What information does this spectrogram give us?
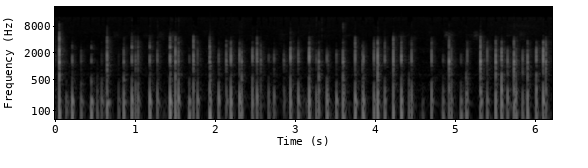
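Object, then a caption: Smartphone in a silicone case. A handheld smartphone in a lilac/purple soft silicone case is tapped quickly and steadily with long nails. The result is a continuous stream of short, dry, muted taps with a low thud and almost no ring.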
